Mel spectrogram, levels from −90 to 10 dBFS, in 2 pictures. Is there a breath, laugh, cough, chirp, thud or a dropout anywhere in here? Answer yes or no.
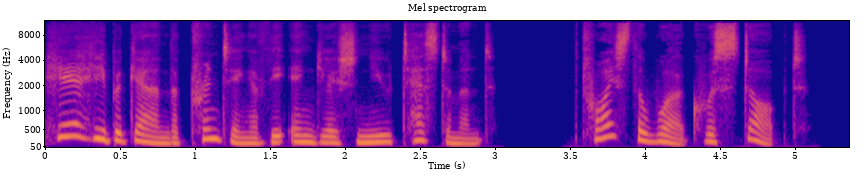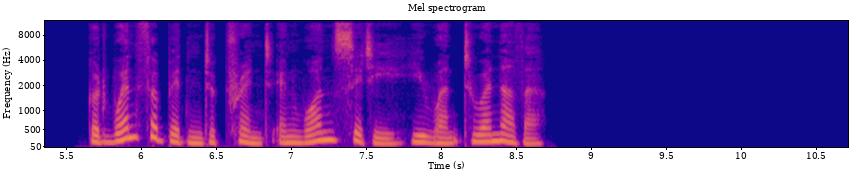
no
